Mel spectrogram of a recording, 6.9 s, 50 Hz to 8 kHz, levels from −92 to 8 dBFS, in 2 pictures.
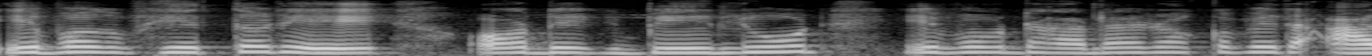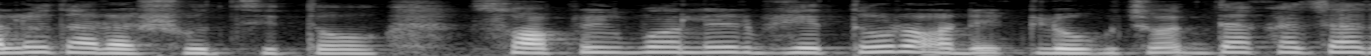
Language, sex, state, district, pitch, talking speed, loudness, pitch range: Bengali, female, West Bengal, Malda, 255 Hz, 155 wpm, -18 LUFS, 235-270 Hz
